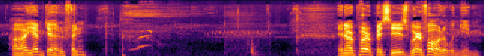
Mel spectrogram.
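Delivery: put-on Irish accent, sing-song. Answering a woman who asks who they are and why they're with her son; attempted irish accent. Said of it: "Dolphin's trying to do Irish".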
